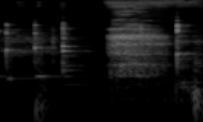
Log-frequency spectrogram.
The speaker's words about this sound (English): First rule of creating a podcast, silence your goddamn phone. That's on me. Rookie mistake.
